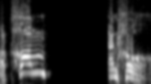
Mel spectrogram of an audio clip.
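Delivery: put-on, sing-song Dutch accent, played straight. Showing how a phrase sounds after calling it Dutch: Dutch accent. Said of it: "I think that was pretty much a perfect accent".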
